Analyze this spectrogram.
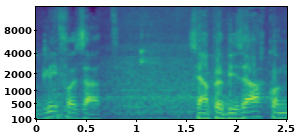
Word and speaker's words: glyphosate: Et l'ingrédient actif de l'herbicide Roundup, ça s'appelle le glyphosate. C'est pas compliqué, c'est 3 syllabes, le glyphosate.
